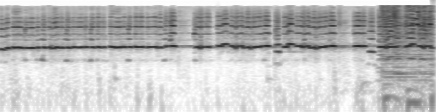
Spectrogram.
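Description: Solo wooden flute playing a high, ornamented folk melody. Just before the end the full band, fiddles and bass, comes in.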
